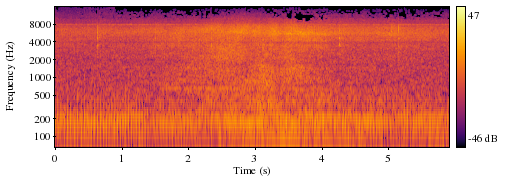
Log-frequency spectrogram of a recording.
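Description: A motor vehicle's engine running with a steady low hum, growing louder a little past halfway and then easing off.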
